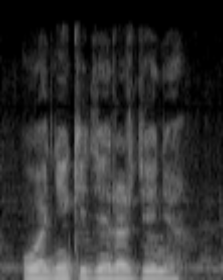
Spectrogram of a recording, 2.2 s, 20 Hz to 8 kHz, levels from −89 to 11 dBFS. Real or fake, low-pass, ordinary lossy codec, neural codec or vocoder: real; 7.2 kHz; MP3, 64 kbps; none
